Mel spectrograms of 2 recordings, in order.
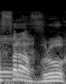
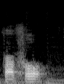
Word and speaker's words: Favreau: Não é Favreau, cara. É francês. – Ele era um ator. – Favreau, como é que pronuncia? – Favreau.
